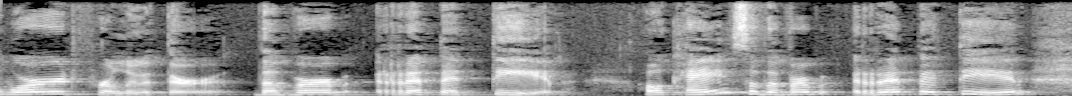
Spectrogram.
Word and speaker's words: repetir: infinitive unconjugated form well luther noticed that the stress on that word was different repetir he could hear how that sounded different the stress was on that last syllable of the word when compared to the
